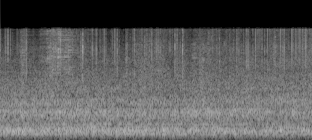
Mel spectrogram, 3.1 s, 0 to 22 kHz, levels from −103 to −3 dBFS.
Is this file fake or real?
real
